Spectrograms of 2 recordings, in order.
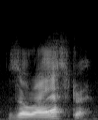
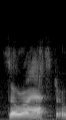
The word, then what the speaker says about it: Zoroaster: And the founder was, of course, Zoroaster, as they call it. And it's right, it's spelled S-O-R-O, like Zorro, and then A-S-T-E-R. Zoroaster was the founder of Zoroasterism.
